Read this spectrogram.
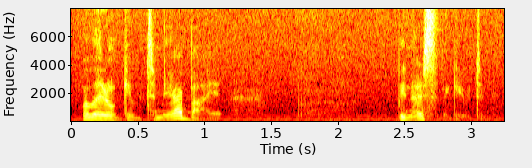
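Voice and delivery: very soft, low throwaway aside; muttered aside. Real, not acted. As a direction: mutter it under your breath, dropping low. Joking aside about buying coffee.

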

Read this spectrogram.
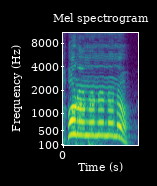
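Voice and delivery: high, loud string of refusals; urgent self-check. Acted. Man stopping old bad feelings as they return, loud urgent refusal. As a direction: halt the thought with a hammed-up, high-pitched protest.

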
